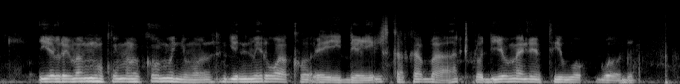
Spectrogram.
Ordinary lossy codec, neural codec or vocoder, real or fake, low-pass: MP3, 96 kbps; codec, 24 kHz, 1.5 kbps, HILCodec; fake; 10.8 kHz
